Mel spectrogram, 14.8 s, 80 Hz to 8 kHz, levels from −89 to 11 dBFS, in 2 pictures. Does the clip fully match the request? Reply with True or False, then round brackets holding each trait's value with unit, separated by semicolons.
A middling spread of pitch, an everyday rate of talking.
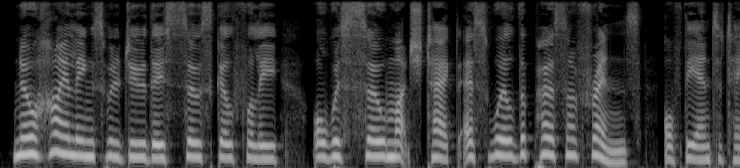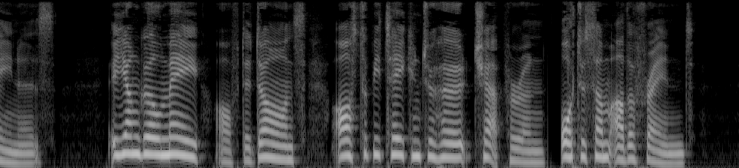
True (3.9 semitones; 160 wpm)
